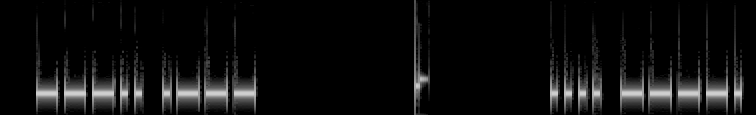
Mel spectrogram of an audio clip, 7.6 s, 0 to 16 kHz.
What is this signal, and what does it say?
Morse code, heard as a keyed tone, about 17 wpm, 700 Hz. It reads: 8J H9
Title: Single-Letter Single-Number 17wpm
